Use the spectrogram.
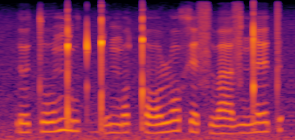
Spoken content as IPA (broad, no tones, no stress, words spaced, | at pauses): ɾɵt oŋ͡ǃut ɡ͡ǃɵŋɔǃɔɹɔx ɛsβazŋ͡ǃɛt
